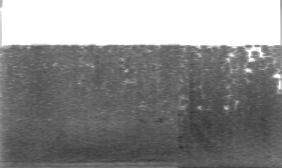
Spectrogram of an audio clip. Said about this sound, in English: Attack. Choose Wing Slash.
